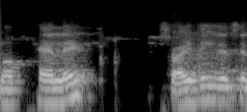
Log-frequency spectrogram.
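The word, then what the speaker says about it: Helle: girl's name is hell how do i pronounce it i'll just pronounce it as hell just let me pronounce it as hele to facilitate its spelling as well h-e-l-l-e it so happens that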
